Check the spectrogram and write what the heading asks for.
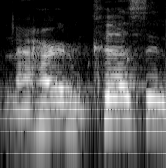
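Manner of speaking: ordinary talk, nothing marked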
